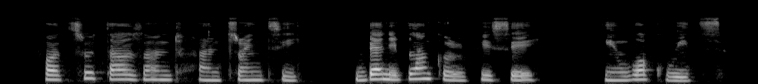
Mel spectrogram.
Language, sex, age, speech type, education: Nigerian Pidgin, female, 15-29, spontaneous, tertiary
